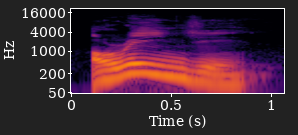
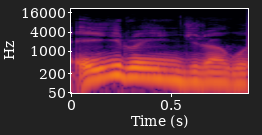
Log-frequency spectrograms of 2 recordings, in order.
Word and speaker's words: arange: arrange 또는 arange라고 읽어도 되고요.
